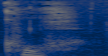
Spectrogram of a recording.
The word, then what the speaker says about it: cwch: Also es wird geschrieben C-W-C-H, ausgesprochen Kuch.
